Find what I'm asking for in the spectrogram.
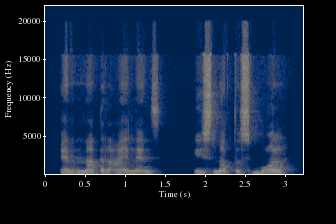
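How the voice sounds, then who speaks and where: A woman's high-pitched voice with a dark, mellow tone at a fairly slow pace. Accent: Indonesian. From Indonesia, Java. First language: Indonesian. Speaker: live streamer. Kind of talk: casual chat. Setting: live stream. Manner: halting.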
